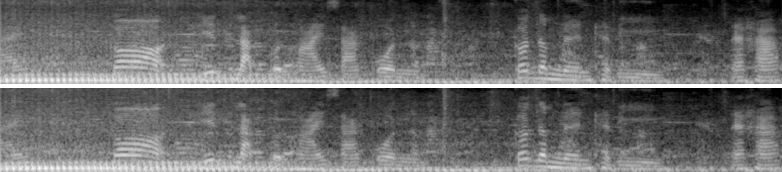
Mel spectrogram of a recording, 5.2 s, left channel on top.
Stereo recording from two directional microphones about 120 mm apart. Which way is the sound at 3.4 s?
15° left (ahead or behind).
